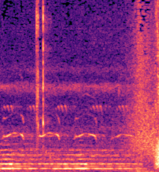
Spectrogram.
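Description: Background music: sustained synth notes held over a small repeating high figure, with a rising noise swell near the end.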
